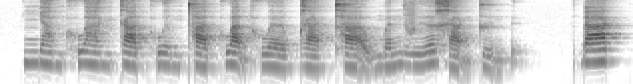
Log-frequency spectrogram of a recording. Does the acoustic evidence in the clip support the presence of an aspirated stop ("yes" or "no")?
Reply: yes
